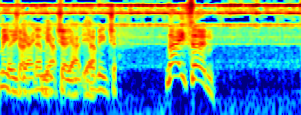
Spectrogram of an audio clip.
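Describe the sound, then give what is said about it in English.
A loud alarm clock rings with a steady, shrill tone continuously in the background while voices talk and then call out loudly over it. “I think he might not be able to hear you because that alarm is really loud.”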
